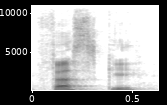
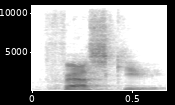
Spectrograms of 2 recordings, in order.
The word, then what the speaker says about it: Festge: Festge. Festge.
